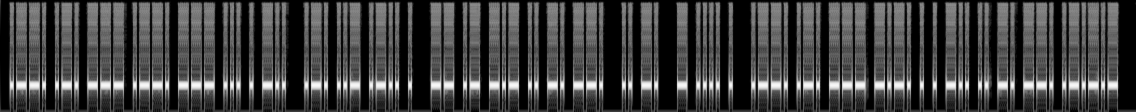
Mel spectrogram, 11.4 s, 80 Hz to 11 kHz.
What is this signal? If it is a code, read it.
Morse code, heard as a keyed tone, about 37 wpm, 800 Hz. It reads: PROPOSED RULE MAKING IN THE PROCEEDING.
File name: morse mp3 / ANGLAIS texte clair 3 vitesse 35 mots minute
